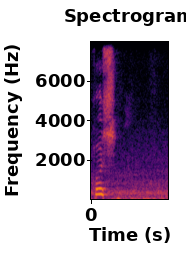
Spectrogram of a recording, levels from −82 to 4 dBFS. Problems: constant background noise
